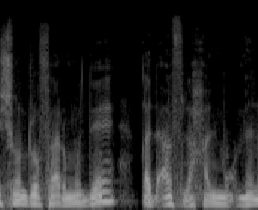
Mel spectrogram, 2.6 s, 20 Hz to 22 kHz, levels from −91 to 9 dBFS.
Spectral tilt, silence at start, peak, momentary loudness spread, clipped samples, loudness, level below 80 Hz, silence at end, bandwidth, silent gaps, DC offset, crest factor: -7 dB/octave; 0 s; -14 dBFS; 5 LU; under 0.1%; -31 LUFS; -72 dBFS; 0 s; 15 kHz; none; under 0.1%; 16 dB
